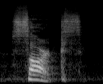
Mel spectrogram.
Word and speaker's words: sarx: Now, in the text, the word flesh is the Greek word S-A-R-K-S, or it's the X, which is pronounced as a K-S, pronounced sarx, S-A-R-X, if you please. I always thought it sounded like socks, and I think about dirty socks.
